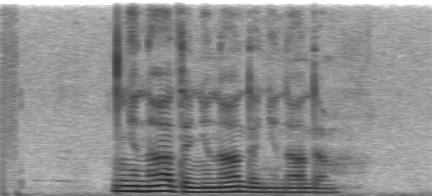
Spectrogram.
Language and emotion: Russian, neutral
